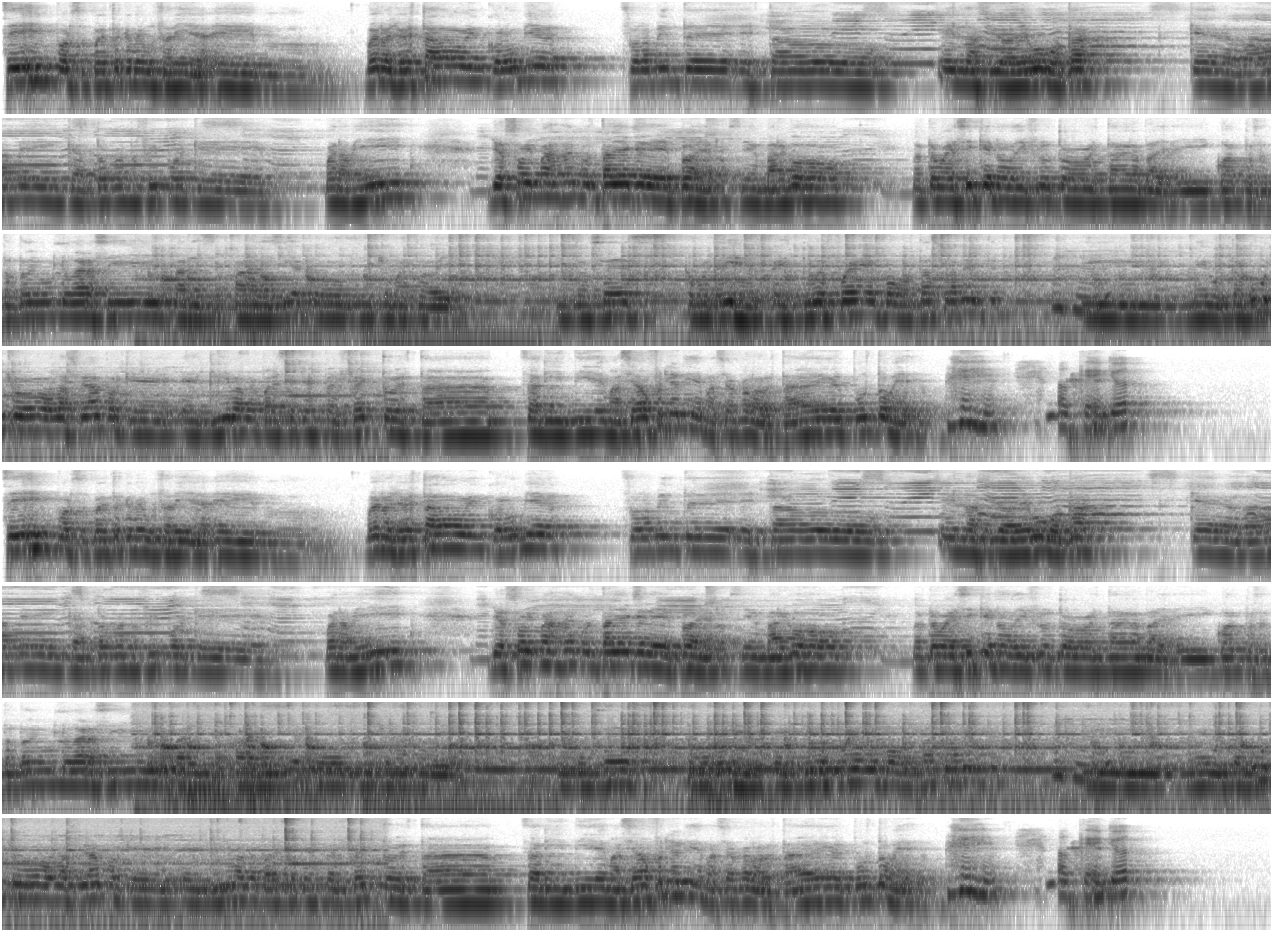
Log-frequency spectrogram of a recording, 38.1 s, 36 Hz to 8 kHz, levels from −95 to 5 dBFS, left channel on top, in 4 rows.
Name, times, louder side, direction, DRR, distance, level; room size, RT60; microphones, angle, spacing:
voice 1, 0.0-2.4 2.7-4.2 4.7-6.6 7.0-8.2 8.9-11.5 11.9-12.6 13.2-15.9 16.3-22.5 23.2-23.9 24.2-26.6 27.1-35.5 36.5-36.9, left 1 dB, 50° left, 1 dB, 1.7 m, -19 dB
Female singing, 5.4-12.4 13.0-16.8, right 1 dB, 30° right, 2.5 m, -37 dB
sound 1, 20.0-31.5, right 8 dB, 70° right, 0.4 m, -25 dB
voice 2, 26.9-27.4 35.6-37.0, right 1 dB, 5° right, 3 dB, 0.6 m, -24 dB
24.0 x 9.1 x 2.3 m, 0.79 s
head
